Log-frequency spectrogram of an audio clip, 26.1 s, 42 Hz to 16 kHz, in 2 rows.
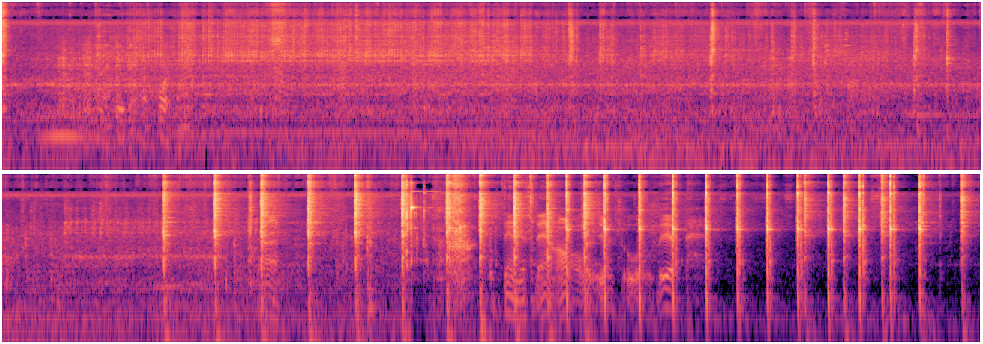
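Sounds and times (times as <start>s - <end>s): forge running: 0.0s - 26.0s
hammer blows on hot steel: 15.2s - 26.0s.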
